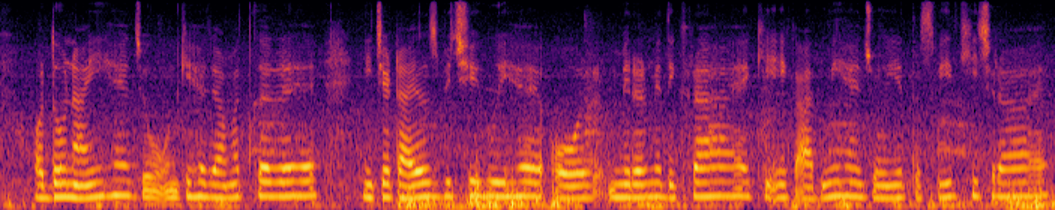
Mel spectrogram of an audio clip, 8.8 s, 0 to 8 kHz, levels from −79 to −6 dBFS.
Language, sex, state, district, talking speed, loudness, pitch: Hindi, female, Chhattisgarh, Rajnandgaon, 210 wpm, -18 LUFS, 185 Hz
